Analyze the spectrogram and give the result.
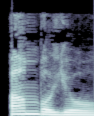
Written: umbellule

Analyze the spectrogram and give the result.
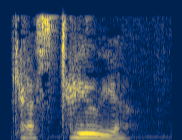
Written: castalia

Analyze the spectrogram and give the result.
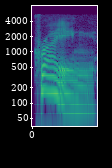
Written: crying

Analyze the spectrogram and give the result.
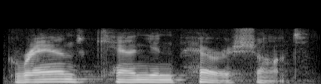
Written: Grand Canyon-Parashant National Monument

